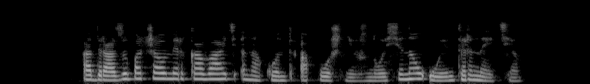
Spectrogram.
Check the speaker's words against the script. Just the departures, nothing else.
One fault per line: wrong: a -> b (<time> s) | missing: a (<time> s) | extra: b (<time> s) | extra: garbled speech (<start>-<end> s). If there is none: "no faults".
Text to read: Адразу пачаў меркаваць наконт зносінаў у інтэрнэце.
extra: апошніх (3.1 s)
